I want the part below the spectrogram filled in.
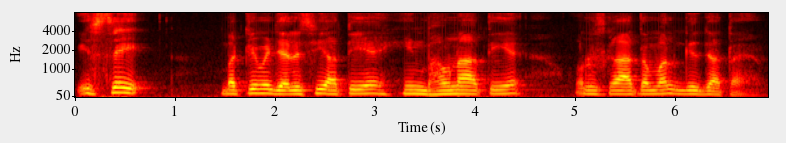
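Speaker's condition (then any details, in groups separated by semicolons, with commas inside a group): Cerebral palsy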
